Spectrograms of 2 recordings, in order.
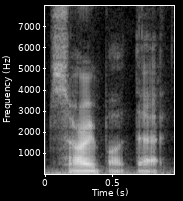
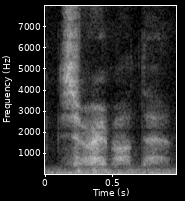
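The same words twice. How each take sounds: First: Said in the usual way. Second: Unvoiced hushed apology; breathy sorry whispered. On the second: Whispered repeat.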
